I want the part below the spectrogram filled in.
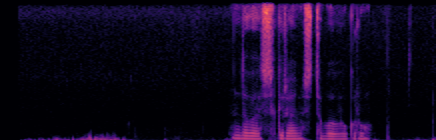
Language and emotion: Russian, neutral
